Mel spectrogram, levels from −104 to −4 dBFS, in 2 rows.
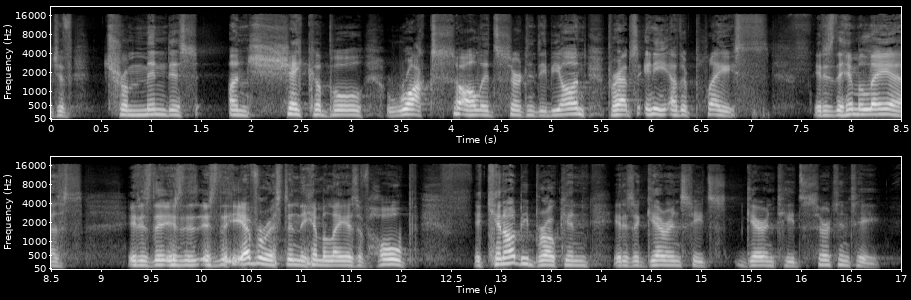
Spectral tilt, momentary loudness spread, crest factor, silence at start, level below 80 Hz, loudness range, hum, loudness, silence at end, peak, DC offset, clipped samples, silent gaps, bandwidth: -6 dB/octave; 15 LU; 20 dB; 0 s; -82 dBFS; 4 LU; none; -26 LUFS; 0.25 s; -6 dBFS; under 0.1%; under 0.1%; none; 17 kHz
